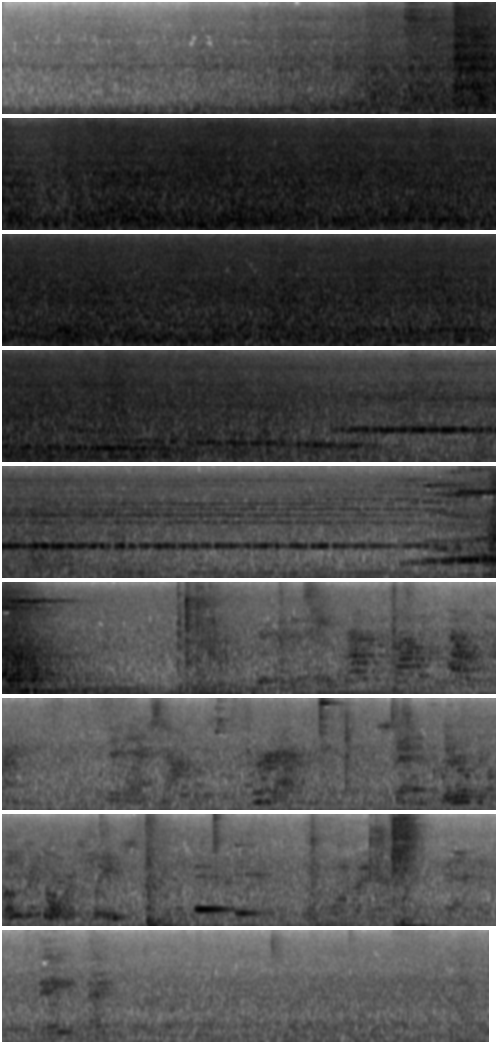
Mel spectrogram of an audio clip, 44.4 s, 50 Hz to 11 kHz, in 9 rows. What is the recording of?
08.05: subway stops, brake squeal, doors open, recorded announcement
["next stop ... stand clear" etc.], doors close, some conversation.
Field recording on SONY D100 DAT with Core Sound Low Cost Binaural
Microphones.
